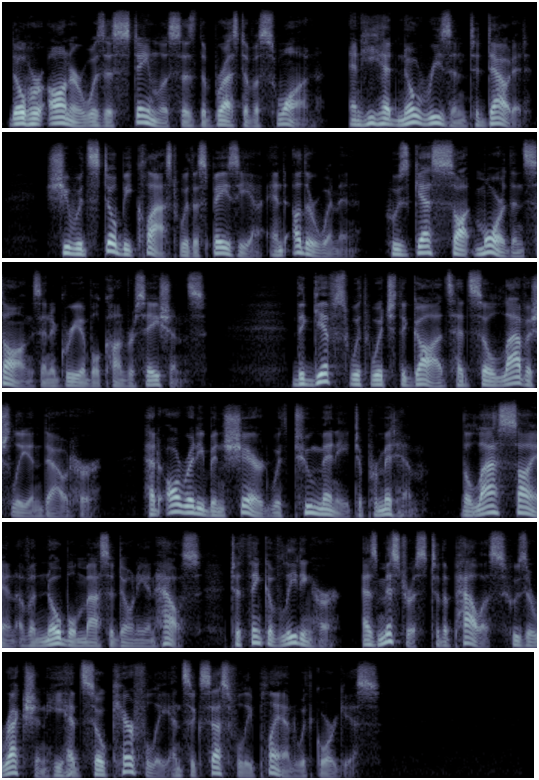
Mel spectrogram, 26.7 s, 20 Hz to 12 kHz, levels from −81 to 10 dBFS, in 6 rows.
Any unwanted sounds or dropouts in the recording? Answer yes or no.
no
